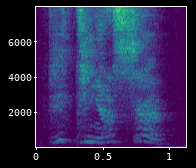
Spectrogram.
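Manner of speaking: very high squeaky rapper voice. Retold or imitated. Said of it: "Just like".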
